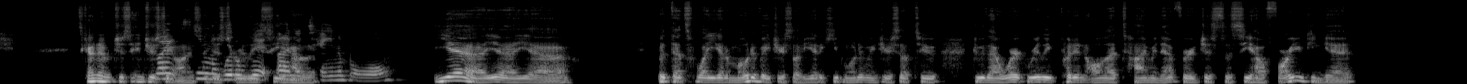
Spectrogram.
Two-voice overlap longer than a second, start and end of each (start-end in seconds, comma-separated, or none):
1.5-3.2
